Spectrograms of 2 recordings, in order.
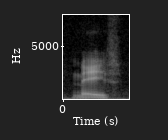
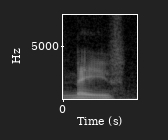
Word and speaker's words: Maeve: this pretty much useless I always say Maeve made I call him that sometimes I believe the pronet proper pronunciation is Maeve not that I care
